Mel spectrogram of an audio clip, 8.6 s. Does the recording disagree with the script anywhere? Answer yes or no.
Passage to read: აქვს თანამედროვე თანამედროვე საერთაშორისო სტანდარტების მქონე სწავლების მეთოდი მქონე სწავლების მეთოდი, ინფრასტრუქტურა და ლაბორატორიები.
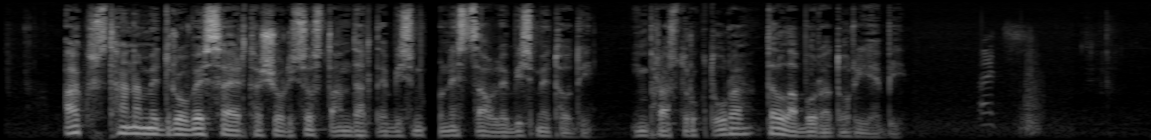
yes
